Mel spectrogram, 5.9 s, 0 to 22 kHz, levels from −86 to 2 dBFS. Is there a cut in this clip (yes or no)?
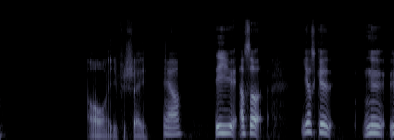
no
